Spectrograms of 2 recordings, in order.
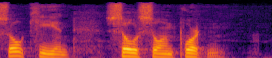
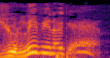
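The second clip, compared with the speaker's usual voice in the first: high-pitched mimicry of an insistent wife; wife's insistent complaint; 9 semitones higher than usual. Wife answers her hushing husband, imitated high-pitched insistence. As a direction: repeat it as the wife, much higher in pitch. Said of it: "don't say it so loud".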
